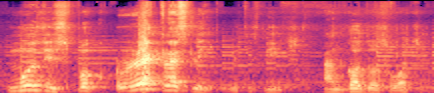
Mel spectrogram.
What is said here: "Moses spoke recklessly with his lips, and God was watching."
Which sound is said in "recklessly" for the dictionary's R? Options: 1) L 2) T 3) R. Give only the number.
3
